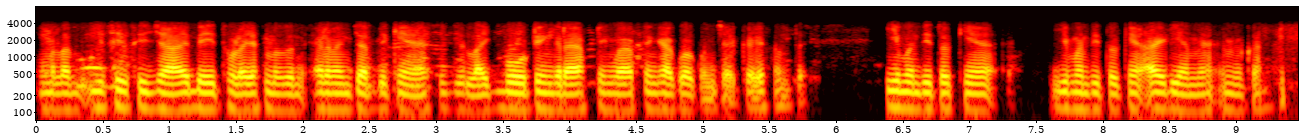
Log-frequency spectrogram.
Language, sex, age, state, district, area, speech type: Kashmiri, male, 18-30, Jammu and Kashmir, Srinagar, urban, conversation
